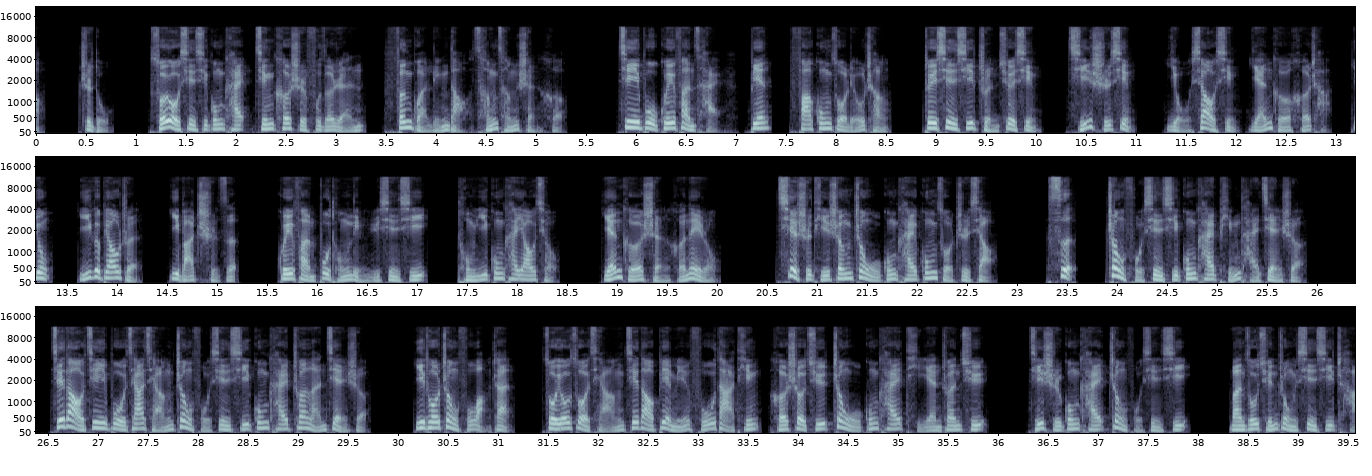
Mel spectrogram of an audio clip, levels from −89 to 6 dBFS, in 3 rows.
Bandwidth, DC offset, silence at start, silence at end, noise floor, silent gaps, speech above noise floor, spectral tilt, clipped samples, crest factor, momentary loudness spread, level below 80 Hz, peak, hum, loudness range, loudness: 12 kHz; under 0.1%; 0 s; 0 s; under -90 dBFS; none; over 70 dB; -5 dB/octave; under 0.1%; 20 dB; 11 LU; -46 dBFS; 0 dBFS; none; 3 LU; -21 LUFS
